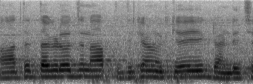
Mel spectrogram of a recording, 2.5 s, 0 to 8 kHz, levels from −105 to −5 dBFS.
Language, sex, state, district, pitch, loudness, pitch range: Garhwali, male, Uttarakhand, Tehri Garhwal, 175 Hz, -16 LUFS, 155-180 Hz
